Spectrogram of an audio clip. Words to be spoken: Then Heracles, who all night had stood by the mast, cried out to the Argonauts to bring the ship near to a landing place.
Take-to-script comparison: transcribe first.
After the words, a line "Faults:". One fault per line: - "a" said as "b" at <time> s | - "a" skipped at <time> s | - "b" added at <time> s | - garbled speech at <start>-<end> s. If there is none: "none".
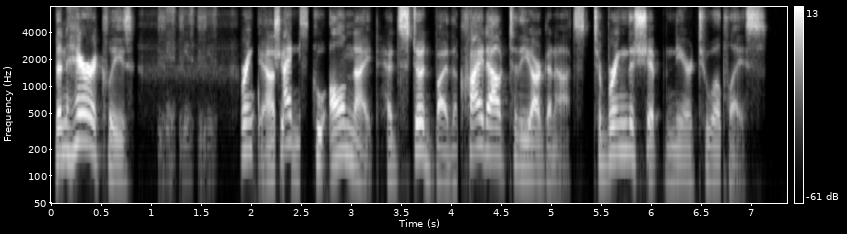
Then Heracles, [garbled] who all night had stood by the cried out to the Argonauts to bring the ship near to a place.
Faults:
- garbled speech at 1.9-2.6 s
- "mast" skipped at 4.1 s
- "landing" skipped at 6.7 s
